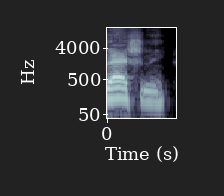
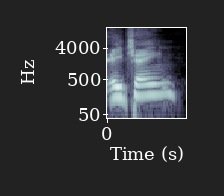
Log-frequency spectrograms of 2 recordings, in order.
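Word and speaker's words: Achane: missing everybody name up a chain is it a chain or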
